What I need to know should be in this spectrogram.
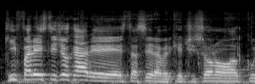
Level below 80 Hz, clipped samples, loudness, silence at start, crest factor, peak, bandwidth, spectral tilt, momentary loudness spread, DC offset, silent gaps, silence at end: -44 dBFS; under 0.1%; -16 LUFS; 0.05 s; 16 dB; 0 dBFS; 13.5 kHz; -4.5 dB/octave; 5 LU; under 0.1%; none; 0 s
